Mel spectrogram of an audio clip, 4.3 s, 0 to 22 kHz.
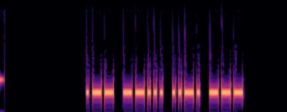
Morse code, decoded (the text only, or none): W7FO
